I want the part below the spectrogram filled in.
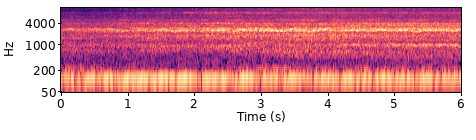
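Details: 1993 Ford Mustang Saleen SA10 chassis after replacing the fan clutch, MSD coil and supercharger belt: steady, even engine note with faint supercharger whine and no more fan roar; normal running.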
